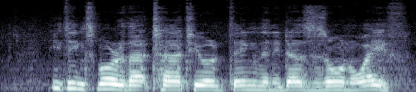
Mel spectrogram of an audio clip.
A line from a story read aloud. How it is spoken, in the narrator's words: chuckled Gallius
